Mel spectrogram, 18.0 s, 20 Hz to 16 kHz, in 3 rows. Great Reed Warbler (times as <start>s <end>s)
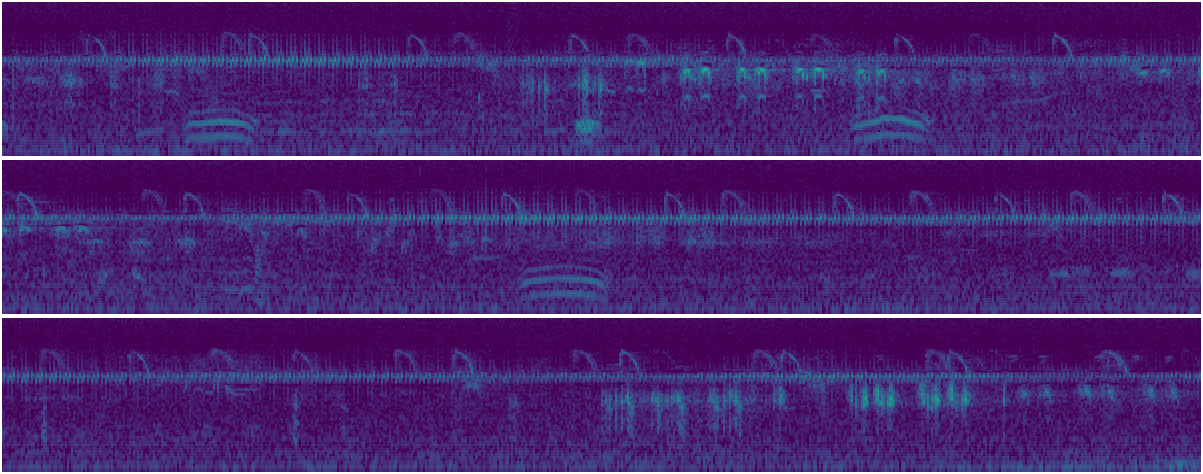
0.0s 13.6s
